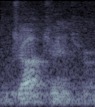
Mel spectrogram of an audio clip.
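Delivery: "Job transfer" echoed with a falling tune; downward inflection. Shown as a demonstration. Agent echoing the seller's answer with a downward voice swing. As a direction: end "transfer" low like a statement. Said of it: "you end it with a downward voice inflection".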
